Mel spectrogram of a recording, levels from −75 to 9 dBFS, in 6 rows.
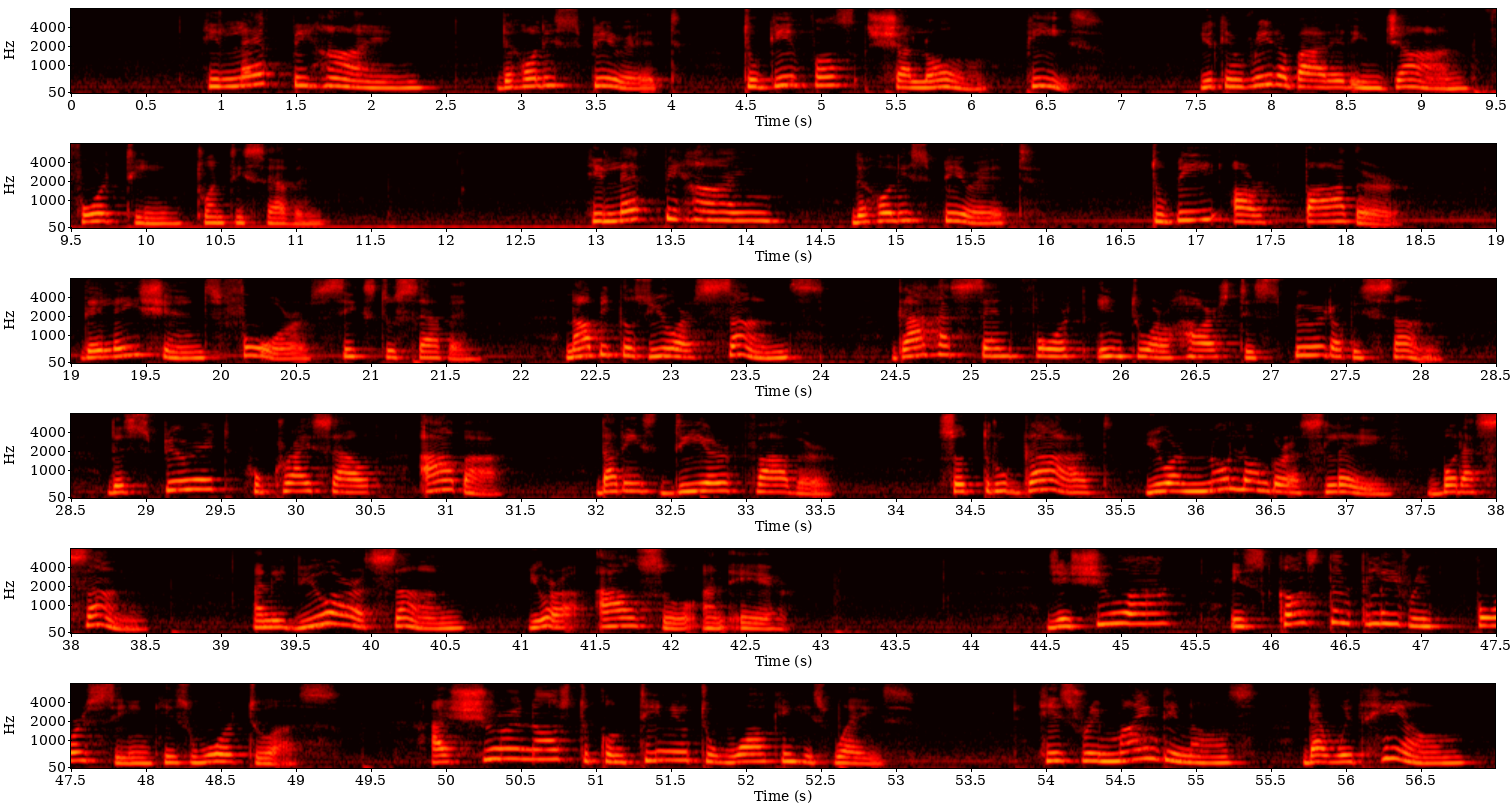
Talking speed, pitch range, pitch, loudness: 115 wpm, 215-280 Hz, 250 Hz, -32 LUFS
